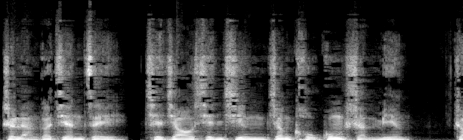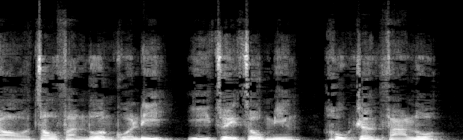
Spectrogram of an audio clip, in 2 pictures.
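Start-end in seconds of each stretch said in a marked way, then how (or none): none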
